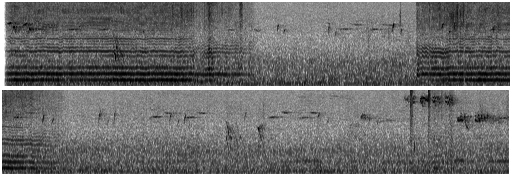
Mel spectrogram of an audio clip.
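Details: Bees in an autumn garden on a regenerative farm in County Kilkenny, Ireland: a steady droning buzz that passes close twice, for about three seconds each time, separated by quieter stretches with faint ticks.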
